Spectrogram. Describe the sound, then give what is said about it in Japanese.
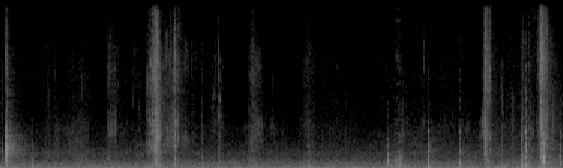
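Knife chopping vegetables finely for a vegetable-based okonomiyaki, heard as many quiet, irregular cuts and soft knocks spread across the whole stretch, with no talk over them. “さっと洗って細かく切るだけ、はい、よいしょ根っこを揃えて一気に切ってよいしょ”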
